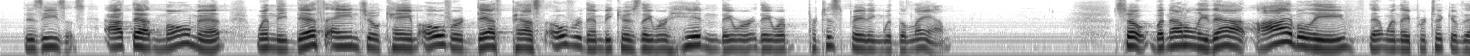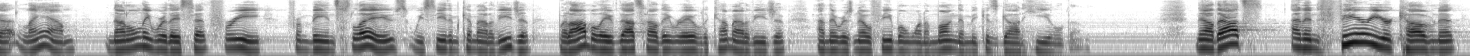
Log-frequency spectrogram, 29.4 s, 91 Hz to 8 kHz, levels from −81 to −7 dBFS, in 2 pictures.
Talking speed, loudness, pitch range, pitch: 175 wpm, -20 LUFS, 145-180 Hz, 160 Hz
